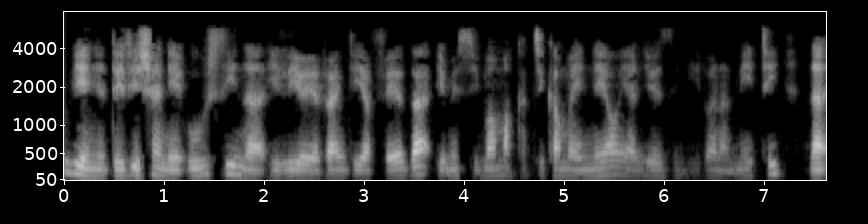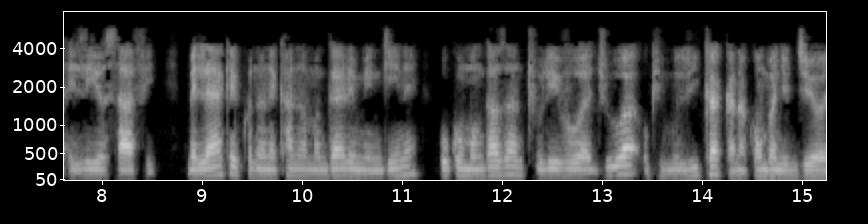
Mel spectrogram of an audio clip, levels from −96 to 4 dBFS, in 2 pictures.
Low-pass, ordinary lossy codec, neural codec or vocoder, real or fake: 7.2 kHz; MP3, 24 kbps; codec, 24 kHz, 0.5 kbps, DualCodec; fake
